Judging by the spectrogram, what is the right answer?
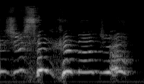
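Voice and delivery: high, tearful fit of laughter, laughing to tears. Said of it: "I'm laughing so hard I'm crying".

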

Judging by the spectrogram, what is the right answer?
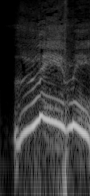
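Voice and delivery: put-on very high, very loud, shrieking little-kid yell. Recalling pushing away someone who came to say goodbye, retelling a small child's yell. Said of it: "I was like yelling".

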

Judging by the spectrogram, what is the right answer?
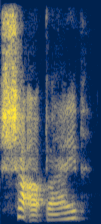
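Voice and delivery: strong Essex accent. Asked whether they can do Essex, giving an Essex accent. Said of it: "Can you do Essex? Only thing I do is things like".

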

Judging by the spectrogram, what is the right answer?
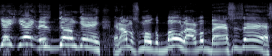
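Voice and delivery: slow, wild, toothless-sounding rural drawl. Describing a toothless wild redneck stuntman, then imitating Gum Gang. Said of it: "He's just this toothless, wild-ass redneck".

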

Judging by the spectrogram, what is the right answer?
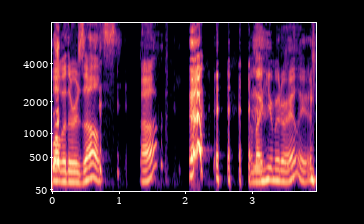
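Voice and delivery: play-acted smug, self-satisfied, gloating, taunting delivery. Retelling how someone asked about the results, mock-smug. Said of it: "What are the results said smugly?".

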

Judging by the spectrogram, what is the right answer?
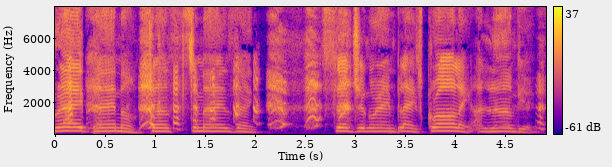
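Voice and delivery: swooping, animated, big wide pitch swings. Describing a visit to a town in a Trump impression. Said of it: "Why am I doing a Trump impression?".

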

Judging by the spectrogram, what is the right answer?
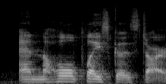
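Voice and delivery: ordinary delivery

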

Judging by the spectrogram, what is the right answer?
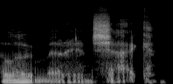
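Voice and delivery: acted sultry voice, low and soft. Reading a listener's Patreon name as if to a latest conquest, George Lazenby voice. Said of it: "read in a George Lazenby's voice as if he's one of his latest conquests".

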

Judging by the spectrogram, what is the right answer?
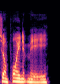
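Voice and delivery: normal talking voice

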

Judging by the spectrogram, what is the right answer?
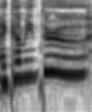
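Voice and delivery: put-on high-pitched small child voice, shouting. Retelling a child pushing a grocery cart: imitating a child shouting. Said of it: "he randomly shouts out".

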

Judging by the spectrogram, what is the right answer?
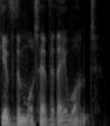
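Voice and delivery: ordinary delivery

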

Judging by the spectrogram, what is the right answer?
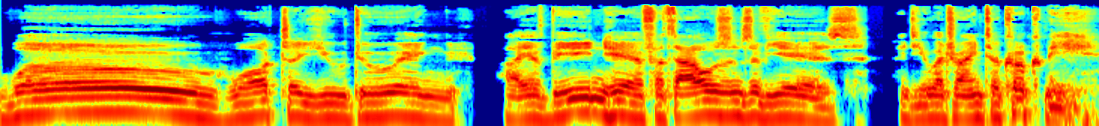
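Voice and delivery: very low tree voice, whoa drawn out long. Narrating a scene and voicing the tree that Maud hears, in a very low tree voice. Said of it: "this very low voice is kind of like".

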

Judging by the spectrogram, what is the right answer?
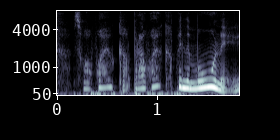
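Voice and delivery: hushed whisper. Telling listeners an embarrassing story from the night before, whispering. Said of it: "I don't know why I'm whispering".

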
